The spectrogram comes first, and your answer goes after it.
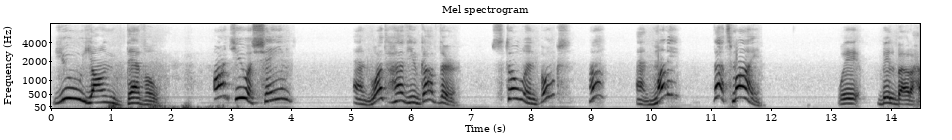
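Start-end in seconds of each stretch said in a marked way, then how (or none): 0.0-11.9 slow, high-pitched accusing outburst; acted angry scolding. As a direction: confront the thief, questions swooping up high. Acts Bill accosting Oliver angrily. (توبيخ غاضب بنبرة عالية ممثلة)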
